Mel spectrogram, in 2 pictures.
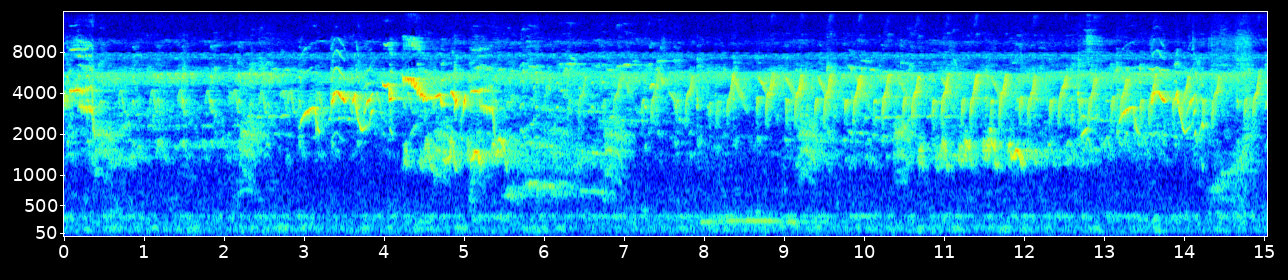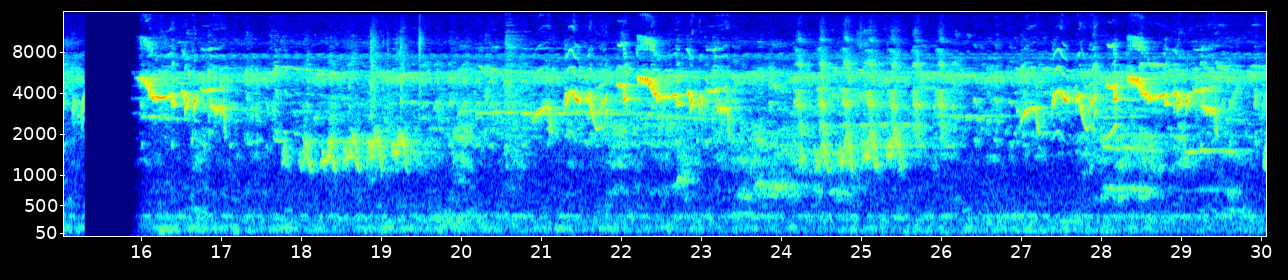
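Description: Several birds chirping and trilling, with quick high calls and a fast run of repeated notes about ten seconds in. The sound cuts out completely for a moment about halfway through.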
